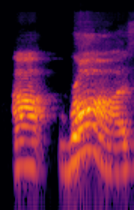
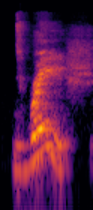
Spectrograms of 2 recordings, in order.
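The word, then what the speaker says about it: Ra's: Roz, how it's pronounced when Batman Begins, is the Arabic pronunciation. Raish is the Hebrew pronunciation, which they use in Batman the Animated Series.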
